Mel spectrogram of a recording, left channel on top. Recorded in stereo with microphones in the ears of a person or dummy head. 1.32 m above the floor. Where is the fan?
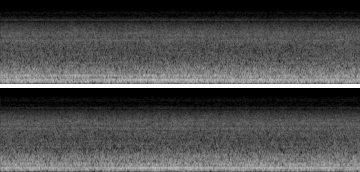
10° right (ahead or behind), 7.5 m.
